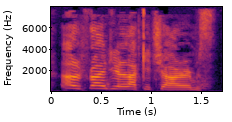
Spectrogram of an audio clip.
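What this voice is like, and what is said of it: Bad put-on Irish accent. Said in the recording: “not even a good... Irish accent. It's so bad.”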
